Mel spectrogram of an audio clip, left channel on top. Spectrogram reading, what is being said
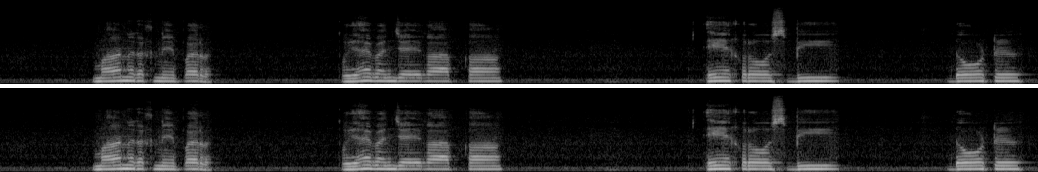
मान रखने पर तो यह बन जाएगा आपका ए क्रॉस बी डॉट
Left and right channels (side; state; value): left; quieter; 3.2 dB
